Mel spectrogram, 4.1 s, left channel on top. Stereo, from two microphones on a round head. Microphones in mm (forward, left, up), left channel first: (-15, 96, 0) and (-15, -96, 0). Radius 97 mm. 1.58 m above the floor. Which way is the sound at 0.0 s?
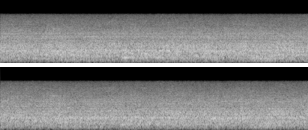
60° right (ahead or behind).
